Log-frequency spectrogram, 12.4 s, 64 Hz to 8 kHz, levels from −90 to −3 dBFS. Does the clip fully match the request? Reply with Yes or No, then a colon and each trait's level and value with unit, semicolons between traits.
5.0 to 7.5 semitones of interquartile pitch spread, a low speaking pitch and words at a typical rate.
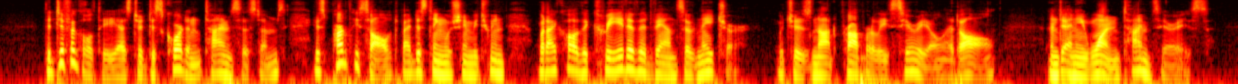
Yes: wide, 5.4 semitones; low, 115 Hz; average, 160 wpm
